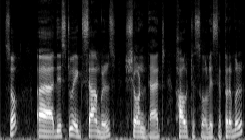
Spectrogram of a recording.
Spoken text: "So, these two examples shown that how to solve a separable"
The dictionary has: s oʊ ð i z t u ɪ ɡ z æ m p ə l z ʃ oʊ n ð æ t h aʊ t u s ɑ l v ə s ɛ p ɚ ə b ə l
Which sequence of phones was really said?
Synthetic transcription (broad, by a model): s oʊ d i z t u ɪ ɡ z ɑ m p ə l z ʃ oʊ n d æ t h aʊ t u s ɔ l ə s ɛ p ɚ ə b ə l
